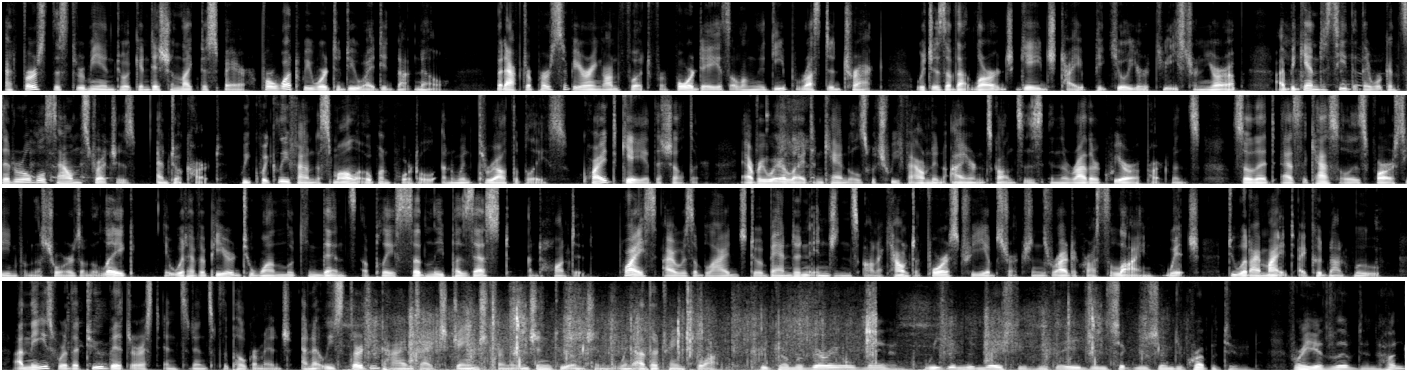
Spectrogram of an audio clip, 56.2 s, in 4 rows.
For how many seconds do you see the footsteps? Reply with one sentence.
The footsteps can be heard for 9 seconds in total.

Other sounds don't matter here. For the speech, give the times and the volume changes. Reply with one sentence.
The speech can be heard from 0.0 to 56.1 s, at a steady volume.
